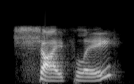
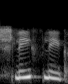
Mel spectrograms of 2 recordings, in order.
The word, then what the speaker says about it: Scheifele: Scheifele. – Where did Schlieffele come from?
